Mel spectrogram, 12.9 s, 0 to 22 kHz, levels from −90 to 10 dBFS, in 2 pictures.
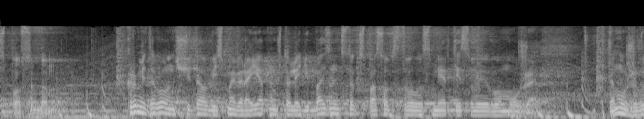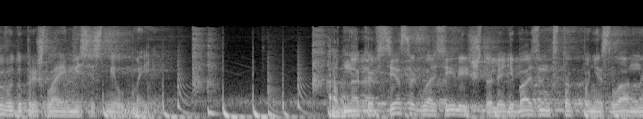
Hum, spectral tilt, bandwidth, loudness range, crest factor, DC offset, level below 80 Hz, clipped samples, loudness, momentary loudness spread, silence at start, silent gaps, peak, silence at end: none; -5 dB/octave; 10 kHz; 2 LU; 14 dB; under 0.1%; -30 dBFS; under 0.1%; -19 LUFS; 7 LU; 0 s; none; -6 dBFS; 0 s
